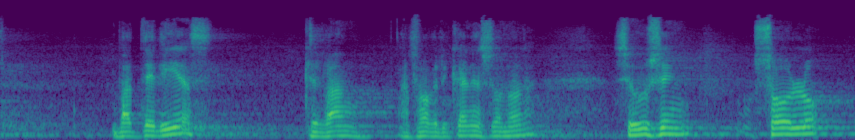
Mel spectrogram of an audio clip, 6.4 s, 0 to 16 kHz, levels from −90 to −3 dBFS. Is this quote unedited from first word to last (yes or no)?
no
